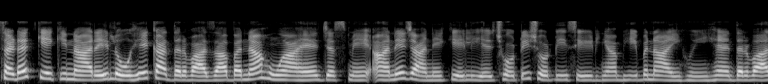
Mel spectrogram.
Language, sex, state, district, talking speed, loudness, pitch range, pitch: Hindi, female, Chhattisgarh, Kabirdham, 165 wpm, -15 LUFS, 200-235 Hz, 210 Hz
